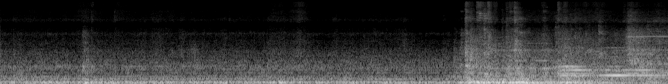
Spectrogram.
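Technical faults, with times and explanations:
No technical faults can be heard in this recording of sounds. Nothing in it needs a time or an explanation.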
